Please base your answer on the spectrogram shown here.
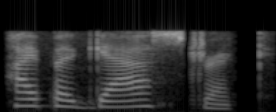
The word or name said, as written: hypogastric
